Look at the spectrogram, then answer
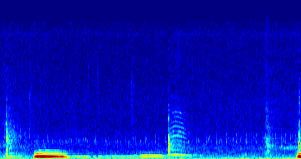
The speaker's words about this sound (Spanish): Y este sonido tiene el mismo significado, pues, por decir un ejemplo, que cuando un perro marca en un arbusto está marcando territorio, Pues los búhos chicos lo hacen así, a su manera.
